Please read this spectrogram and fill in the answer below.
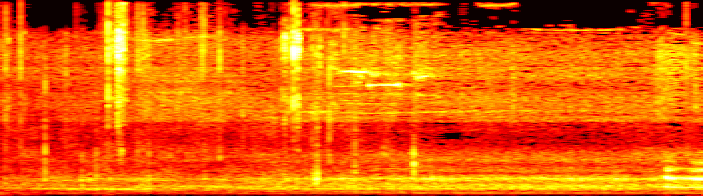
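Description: A steady low hum of an idling vehicle engine, holding one pitch throughout, with a few faint clicks over it.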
